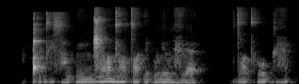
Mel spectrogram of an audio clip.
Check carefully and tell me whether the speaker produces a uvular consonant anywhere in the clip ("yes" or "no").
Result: no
